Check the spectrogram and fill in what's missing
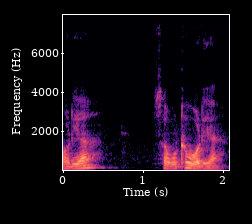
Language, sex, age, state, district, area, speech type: Odia, male, 45-60, Odisha, Kandhamal, rural, spontaneous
